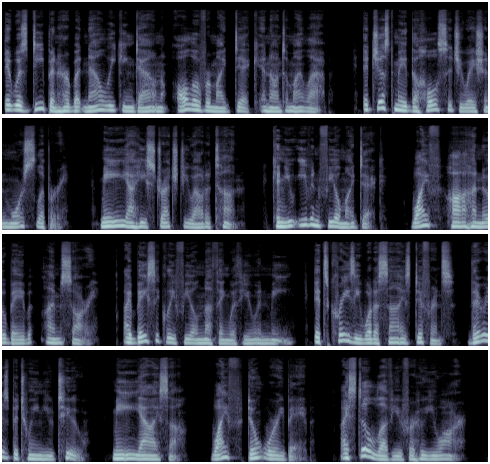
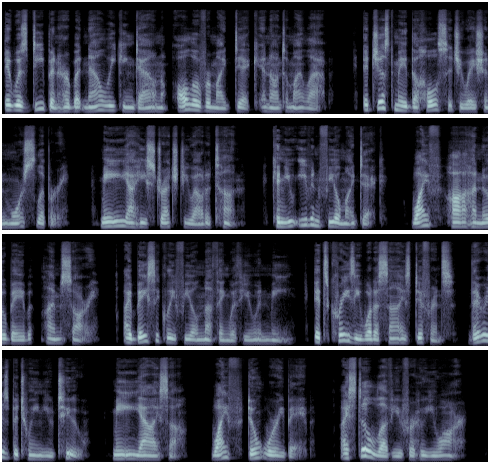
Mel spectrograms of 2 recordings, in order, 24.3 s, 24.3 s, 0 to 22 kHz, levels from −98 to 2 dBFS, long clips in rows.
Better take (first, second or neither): first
